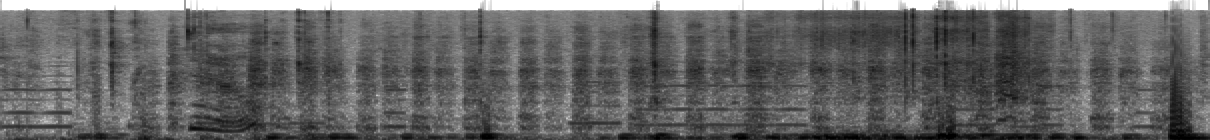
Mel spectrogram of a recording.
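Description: A Samoyed panting fast and hard right at the microphone, over soft background music, with a sharp knock near the end.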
